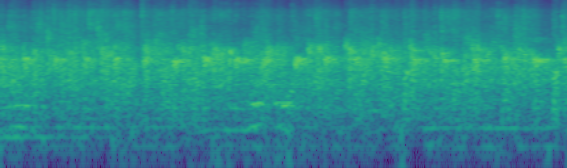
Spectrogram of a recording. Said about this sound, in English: can clap better for Jesus. Celebrate Jesus with your hands, please.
